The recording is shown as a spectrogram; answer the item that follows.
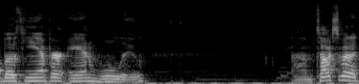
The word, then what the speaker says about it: Yamper: It's actually Yamper, not Pamper. But it was close enough to really make it a lot easier for us to get that. So, yes, he called both Yamper and Wooloo.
